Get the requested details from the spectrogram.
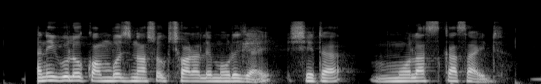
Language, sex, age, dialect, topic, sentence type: Bengali, male, 41-45, Northern/Varendri, agriculture, statement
